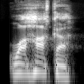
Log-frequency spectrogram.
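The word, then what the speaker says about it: Oaxaca: yeah Waka AR wahaka that's a good one to learn how to pronounce pronounce wahaka Waka yeah oh yeah man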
